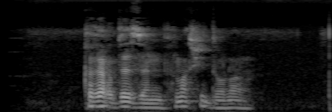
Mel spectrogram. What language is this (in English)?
Kabyle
